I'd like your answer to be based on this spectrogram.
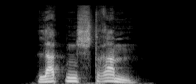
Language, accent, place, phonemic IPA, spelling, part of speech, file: German, Germany, Berlin, /ˌlatn̩ˈʃtʁam/, lattenstramm, adjective, De-lattenstramm.ogg
- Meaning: very drunk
